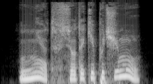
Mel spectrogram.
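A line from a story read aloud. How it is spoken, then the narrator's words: Quiet, growing fear. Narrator (Russian): спросила тихо Зенобия, испытывая нарастающий страх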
